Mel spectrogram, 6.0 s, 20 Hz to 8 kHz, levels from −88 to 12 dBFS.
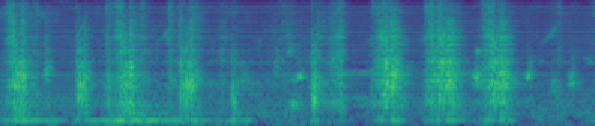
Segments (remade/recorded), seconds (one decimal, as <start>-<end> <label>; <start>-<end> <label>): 0.0-6.0 remade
